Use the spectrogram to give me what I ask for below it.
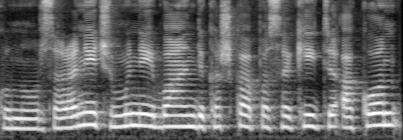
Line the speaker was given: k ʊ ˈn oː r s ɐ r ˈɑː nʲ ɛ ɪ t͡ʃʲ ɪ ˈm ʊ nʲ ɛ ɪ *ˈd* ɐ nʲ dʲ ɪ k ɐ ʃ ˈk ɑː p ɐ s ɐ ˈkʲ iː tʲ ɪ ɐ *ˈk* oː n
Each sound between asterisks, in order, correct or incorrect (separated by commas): incorrect, correct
